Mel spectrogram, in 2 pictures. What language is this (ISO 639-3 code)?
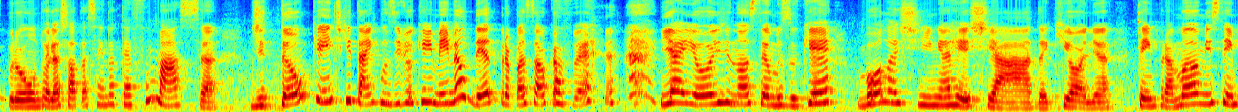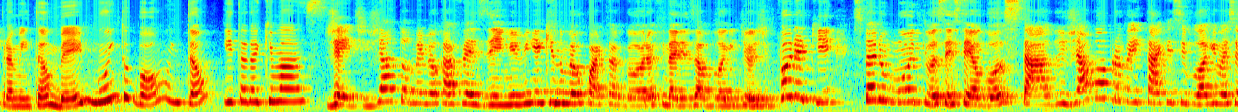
por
